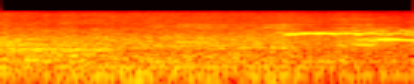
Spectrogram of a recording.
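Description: A horse whinnying near the end: a high, wavering call that then slides down in pitch. Under it runs the riverboat's steady low rumble.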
